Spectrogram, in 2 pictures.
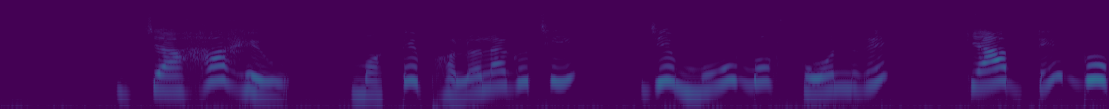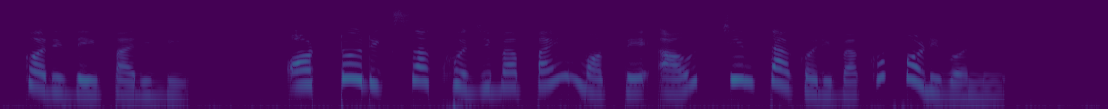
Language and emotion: Odia, happy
